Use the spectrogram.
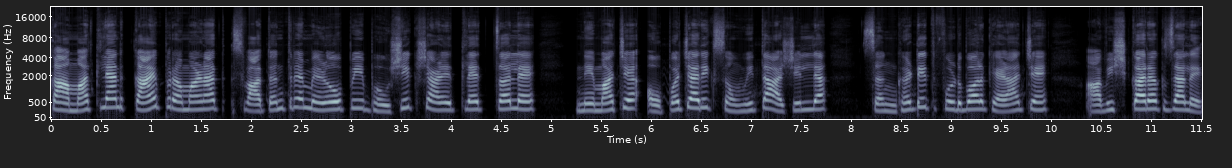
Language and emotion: Goan Konkani, neutral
